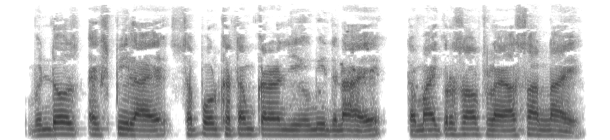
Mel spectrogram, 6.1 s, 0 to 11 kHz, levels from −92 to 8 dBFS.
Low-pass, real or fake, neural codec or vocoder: 9.9 kHz; real; none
